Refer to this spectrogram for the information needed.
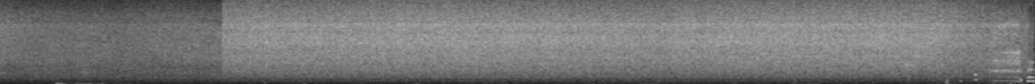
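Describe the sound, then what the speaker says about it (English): A steady, dense roar of falling water fills the clip, loud and continuous, with a brief softer stretch at the start. "I'll show you guys the waterfall."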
